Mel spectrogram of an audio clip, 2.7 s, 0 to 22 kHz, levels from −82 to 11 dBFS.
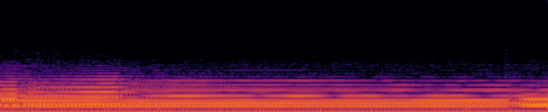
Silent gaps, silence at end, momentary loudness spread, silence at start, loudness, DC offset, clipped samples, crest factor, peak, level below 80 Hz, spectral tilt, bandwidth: none; 0 s; 3 LU; 0 s; -22 LUFS; 3%; under 0.1%; 14 dB; -6 dBFS; -42 dBFS; -12.5 dB/octave; 2.5 kHz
